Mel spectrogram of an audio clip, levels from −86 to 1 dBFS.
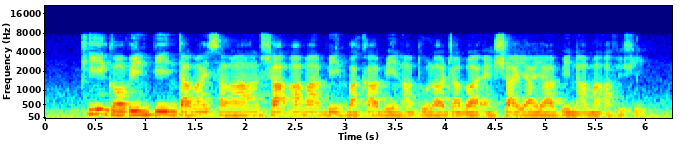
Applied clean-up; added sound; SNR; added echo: none; none; none; none.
